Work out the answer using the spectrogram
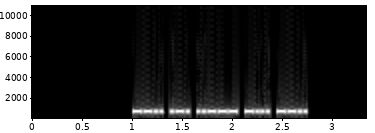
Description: Morse code, heard as a keyed tone, about 44 wpm, 700 Hz. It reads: ZR2BZ
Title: DXCC-100 Call Signs - 5 Characters - 45wpm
